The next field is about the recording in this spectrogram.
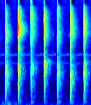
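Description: Brief applause made of seven crisp, evenly spaced hand claps at a quick steady rhythm, fairly loud, with no voices.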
